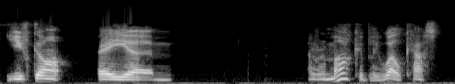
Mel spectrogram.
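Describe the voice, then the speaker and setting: A man's voice: mid-range voice, slow pace, fairly bright tone, no echo, dull audio. A man co-hosting a podcast, casually discussing a film in a hesitant, rambling way. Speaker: podcast co-host.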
